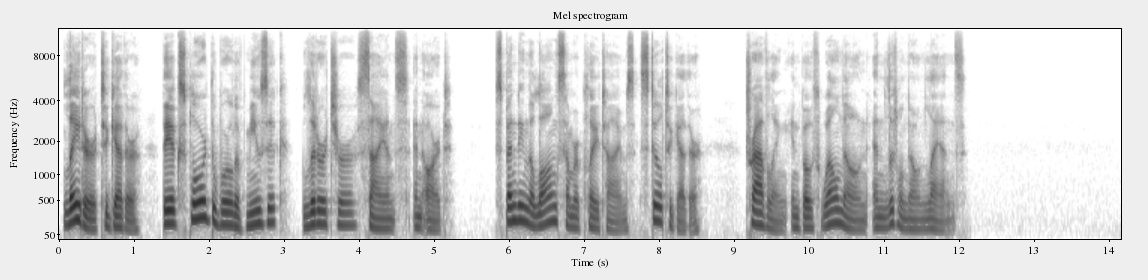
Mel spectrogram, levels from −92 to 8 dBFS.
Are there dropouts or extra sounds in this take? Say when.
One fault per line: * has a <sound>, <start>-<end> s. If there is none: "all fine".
all fine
